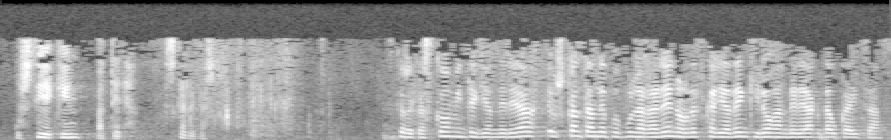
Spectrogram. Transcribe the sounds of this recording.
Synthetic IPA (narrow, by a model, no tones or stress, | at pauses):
ɡust̪ie̞kimbat̪e̞ɾa | eske̞rikasko̥ | eske̞rikasko̞mint̪e̞ɣiand̪e̞ɾe̞ae̞wskalt̪ald̪e̞po̞pularaɾe̞no̞ɾð̞e̞skaɾiaðe̞ŋkiɾo̞ɣ̞and̪e̞ɾe̞akd̪awkait͡sa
